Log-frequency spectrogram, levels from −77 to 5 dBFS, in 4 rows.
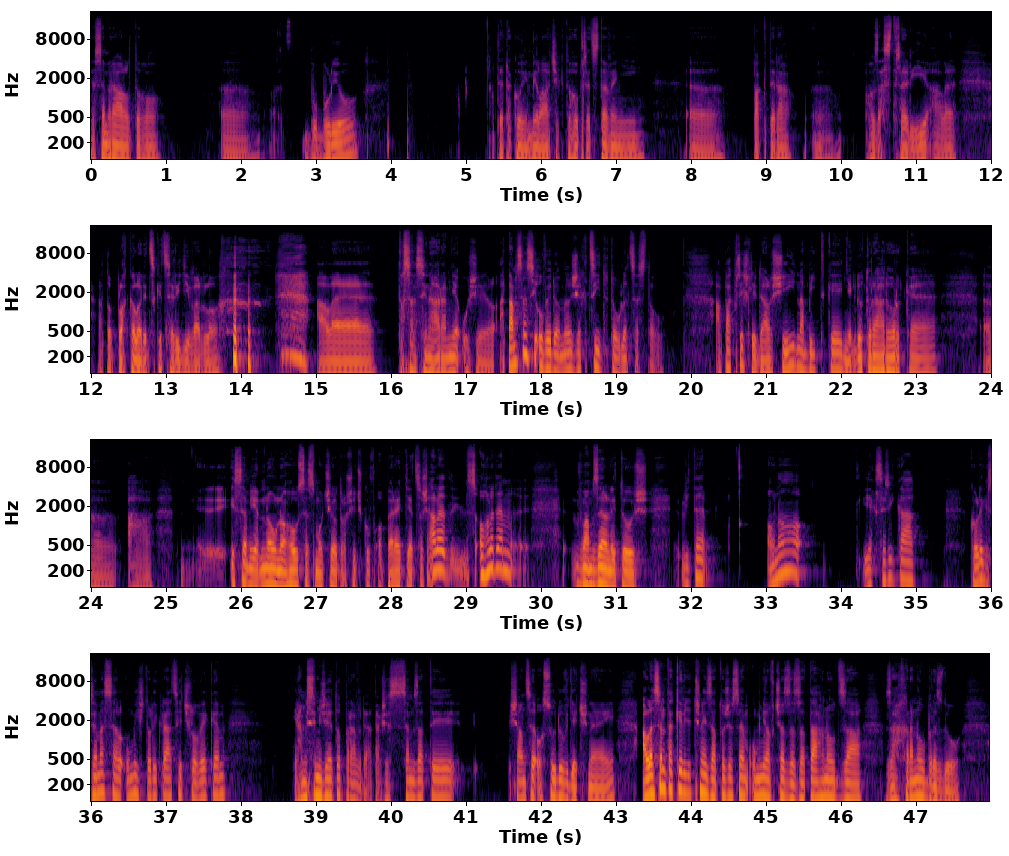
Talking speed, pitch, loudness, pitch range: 130 wpm, 100 Hz, -27 LUFS, 85-120 Hz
